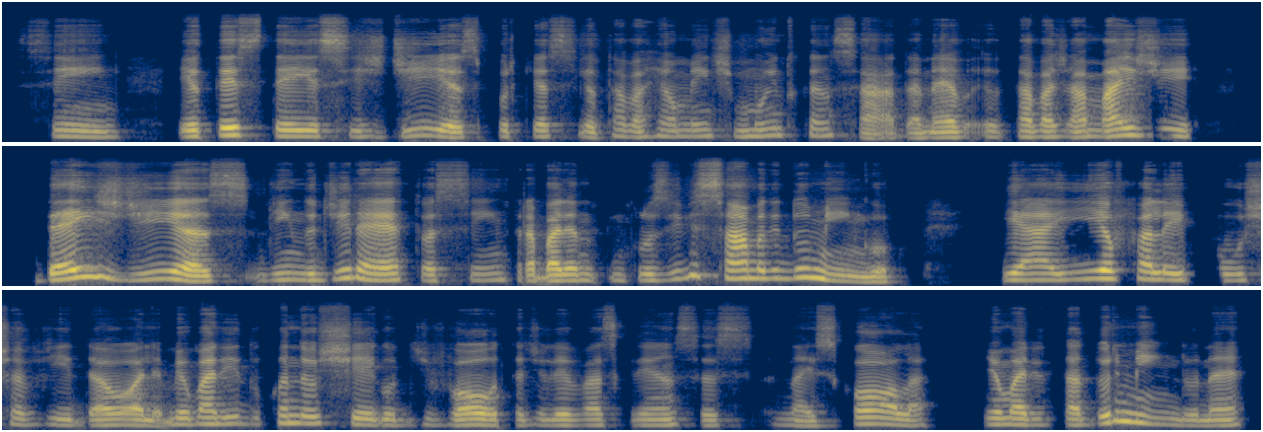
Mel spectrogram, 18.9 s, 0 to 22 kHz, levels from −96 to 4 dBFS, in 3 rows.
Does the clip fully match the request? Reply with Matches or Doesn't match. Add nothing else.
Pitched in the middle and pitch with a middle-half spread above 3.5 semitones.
Doesn't match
